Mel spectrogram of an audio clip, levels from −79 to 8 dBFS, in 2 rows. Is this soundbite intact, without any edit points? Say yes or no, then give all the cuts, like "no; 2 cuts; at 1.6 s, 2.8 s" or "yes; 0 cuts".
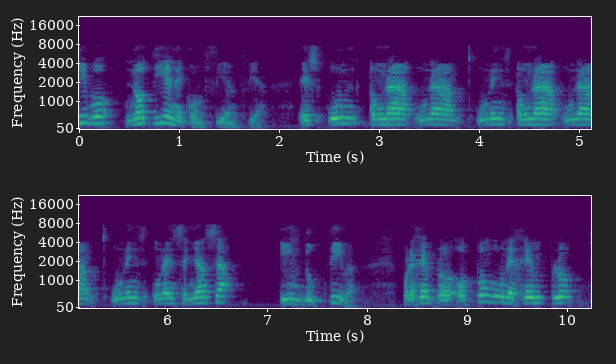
no; 1 cut; at 4.3 s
